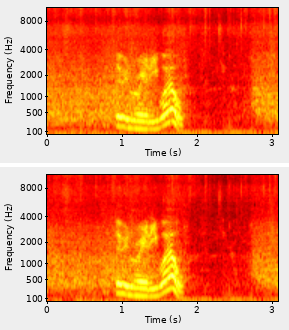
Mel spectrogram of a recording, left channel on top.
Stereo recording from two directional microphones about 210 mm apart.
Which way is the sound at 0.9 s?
35° right (ahead or behind).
